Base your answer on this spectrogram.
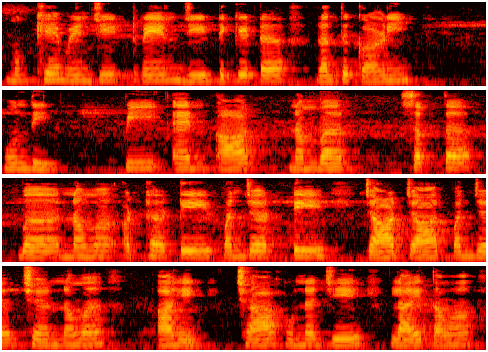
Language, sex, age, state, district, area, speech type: Sindhi, female, 45-60, Gujarat, Kutch, urban, read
